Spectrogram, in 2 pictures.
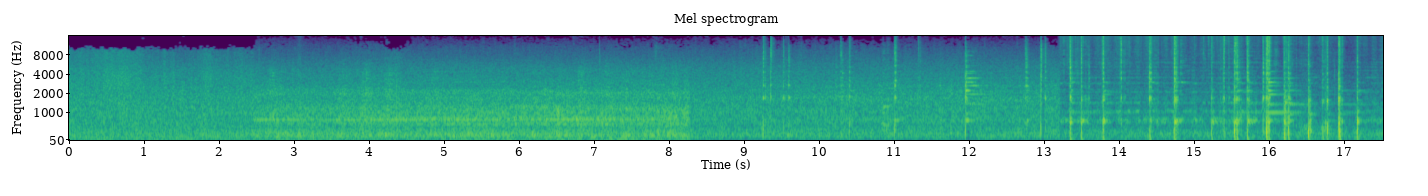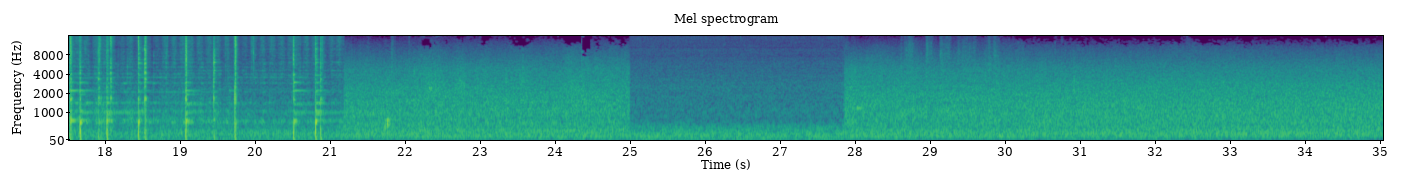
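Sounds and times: steady hiss: 0.0s - 33.8s
popcorn popping in a pan: 12.8s - 21.2s.

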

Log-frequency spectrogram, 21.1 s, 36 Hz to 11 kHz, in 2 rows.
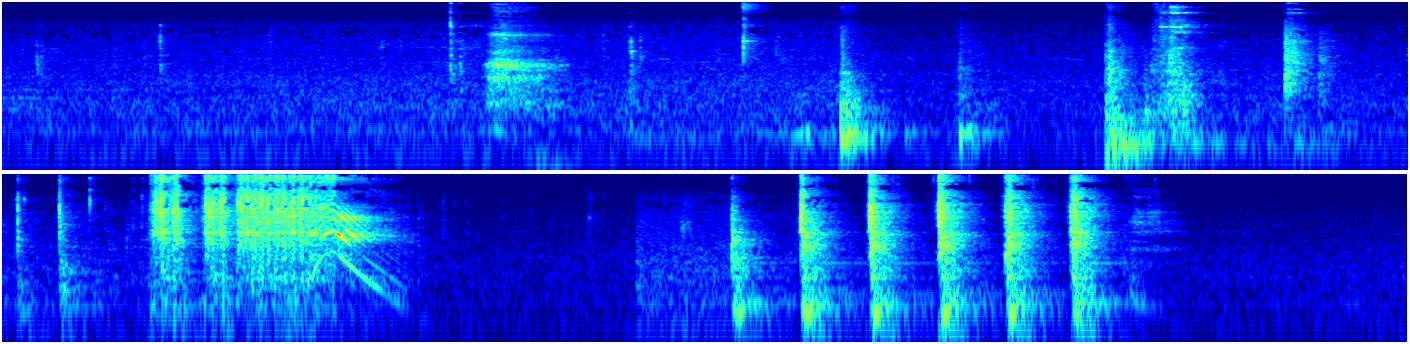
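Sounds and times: impact wrench hammering: 16.0s - 19.0s.

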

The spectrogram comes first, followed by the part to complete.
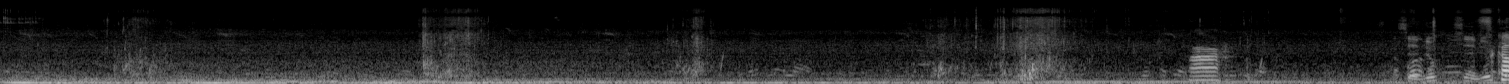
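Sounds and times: fish splashing at water surface: 1.0s - 1.9s, 4.1s - 5.1s, 6.6s - 7.4s, 9.2s - 11.2s.

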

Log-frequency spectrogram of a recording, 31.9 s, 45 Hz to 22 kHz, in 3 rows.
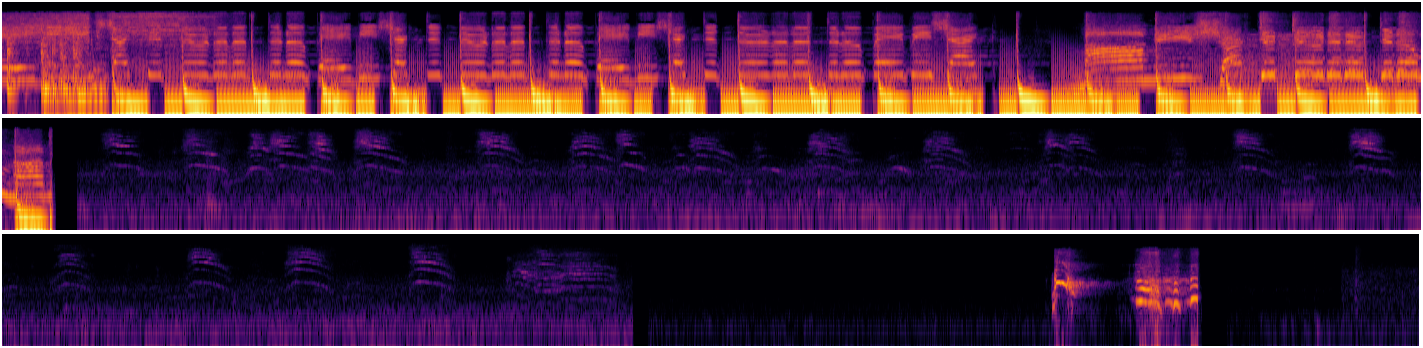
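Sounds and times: kitten mewing: 11.4s - 26.0s.

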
